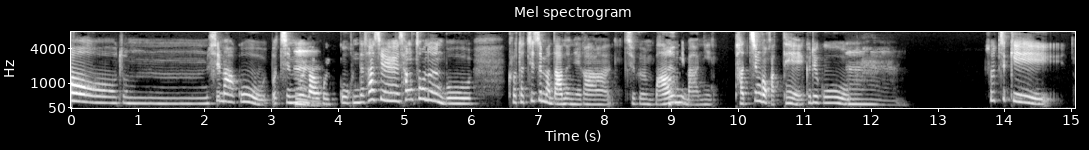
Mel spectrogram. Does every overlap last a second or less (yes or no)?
yes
